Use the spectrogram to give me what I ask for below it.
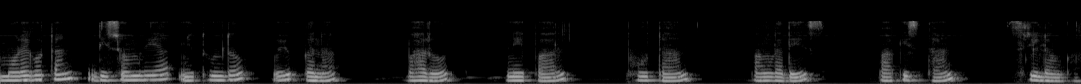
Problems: echo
